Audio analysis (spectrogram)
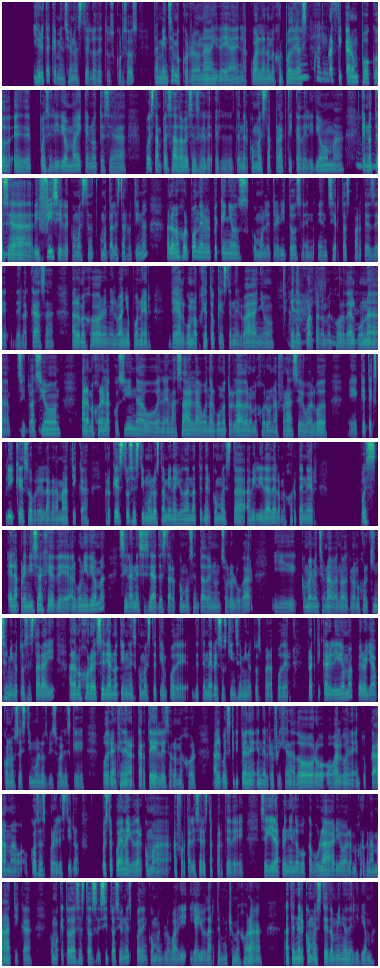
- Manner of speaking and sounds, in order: static; tapping
- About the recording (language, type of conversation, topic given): Spanish, advice, ¿Por qué abandono nuevas rutinas después de pocos días?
